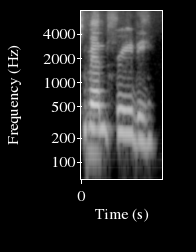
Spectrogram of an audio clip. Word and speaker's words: Manfredi: It's Manfredi.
